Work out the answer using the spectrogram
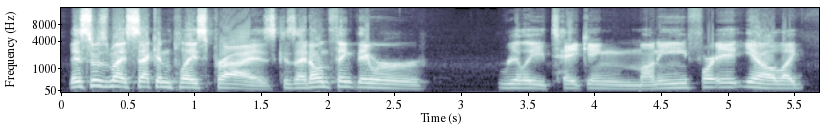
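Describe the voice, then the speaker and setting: A man's voice: a little high, moderate pace, fairly bright tone, clean tone, dry recording. A young man co-hosting a podcast, chatting casually, rambling, swearing a lot and laughing often. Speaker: podcast co-host. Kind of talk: casual chat.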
